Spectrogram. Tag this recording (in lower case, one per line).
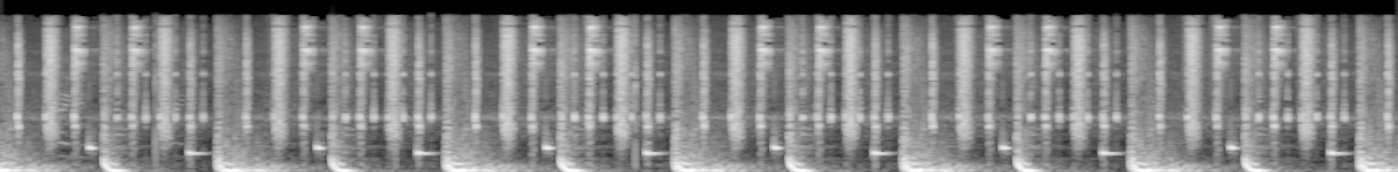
speech
music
